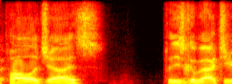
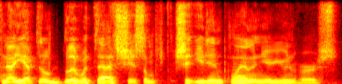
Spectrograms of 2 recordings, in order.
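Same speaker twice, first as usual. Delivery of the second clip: ordinary talk, nothing marked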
